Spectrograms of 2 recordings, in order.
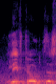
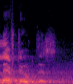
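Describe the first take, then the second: First: The first word has an 'i' vowel, like lift. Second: The first word has an 'e' vowel, like left. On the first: The speaker calls it right. "লিফট" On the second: The speaker calls it wrong. "লেফট"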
